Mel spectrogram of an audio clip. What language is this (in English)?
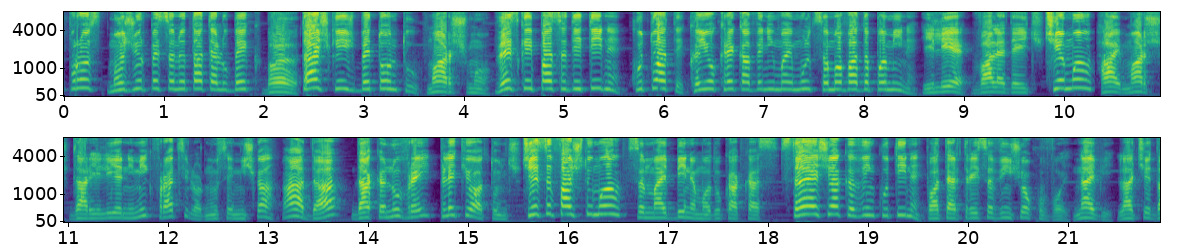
Romanian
